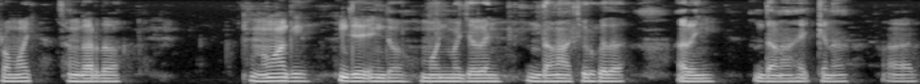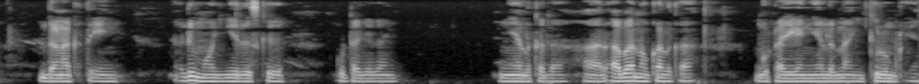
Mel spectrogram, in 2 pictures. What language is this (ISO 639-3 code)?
sat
